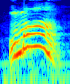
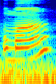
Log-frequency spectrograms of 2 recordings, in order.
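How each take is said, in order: First: The name is called sharply and rudely. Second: The name is called softly and calmly. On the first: The caller is showing off toughness. "இதே உமாதான்" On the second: The caller is being gentle and polite. "எவ்வளவு ஒரு சாஃப்டா எப்படி ஒரு அமைதியா கூப்பிட்டா"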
